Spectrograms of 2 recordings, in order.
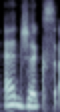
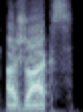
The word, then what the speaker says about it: Ajax: Аджекс, Аджекс і навіть Ажакс. Тому що я слухав якісь французькі подкасти, там ведучий француз, він говорив англійською, але він казав Ajax. Тому що французький так читається ця назва.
